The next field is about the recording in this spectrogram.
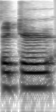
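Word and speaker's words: Wiktor: And also it's Victor, but it's spelled with the W. I think that's still pronounced Victor.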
